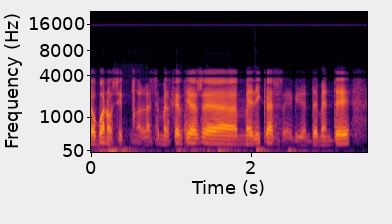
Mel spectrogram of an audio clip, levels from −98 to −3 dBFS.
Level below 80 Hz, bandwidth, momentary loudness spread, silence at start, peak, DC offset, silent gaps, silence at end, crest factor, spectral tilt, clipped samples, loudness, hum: -54 dBFS; 16.5 kHz; 13 LU; 0 s; -10 dBFS; under 0.1%; none; 0.05 s; 20 dB; -5.5 dB/octave; under 0.1%; -28 LUFS; none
